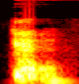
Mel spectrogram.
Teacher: क की आवाज आई और साथ में अ की भी आवाज आ रही है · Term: व्यंजन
